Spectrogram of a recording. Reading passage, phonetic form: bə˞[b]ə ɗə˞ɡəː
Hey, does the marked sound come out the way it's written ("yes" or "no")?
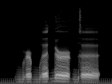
yes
